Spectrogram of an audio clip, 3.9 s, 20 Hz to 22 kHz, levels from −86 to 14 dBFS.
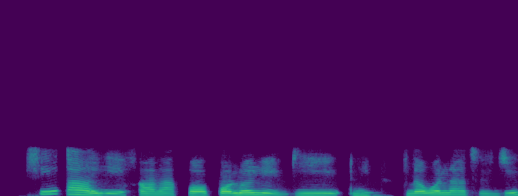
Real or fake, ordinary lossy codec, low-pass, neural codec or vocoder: fake; none; 5.4 kHz; codec, 16 kHz, 1 kbps, X-Codec, HuBERT features, trained on general audio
